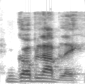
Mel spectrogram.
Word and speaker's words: Ingobernable: Ingobernable. Yeah, you got to say it fast.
